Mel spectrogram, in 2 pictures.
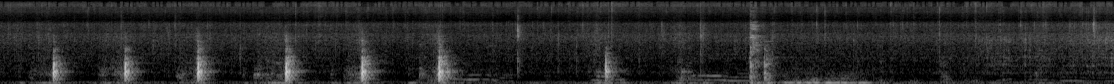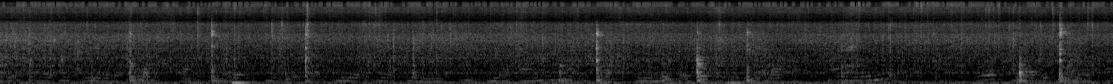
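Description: Bacon, sausage and cabbage fry in a pan, a steady sizzle broken by a quick run of sharp scraping stirs near the start and scattered clacks of a utensil after, close and fairly loud, with no voices.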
